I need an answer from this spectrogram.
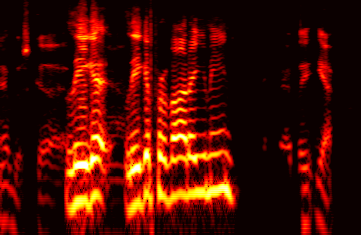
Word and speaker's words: Privada: This is from Pravada, and I think that's the right pronunciation. And it was good. Liga Yeah. Privada, you mean?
